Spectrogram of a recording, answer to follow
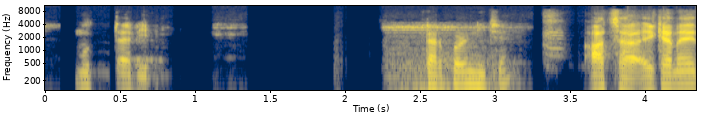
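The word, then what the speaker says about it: مضطرب: প্রচলিত উচ্চারণ অনুসারে মুজতারাব লেখা হয়েছে। অন্যথায় নিয়ম অনুযায়ী এর সঠিক উচ্চারণ হবে মুত্তারি।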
